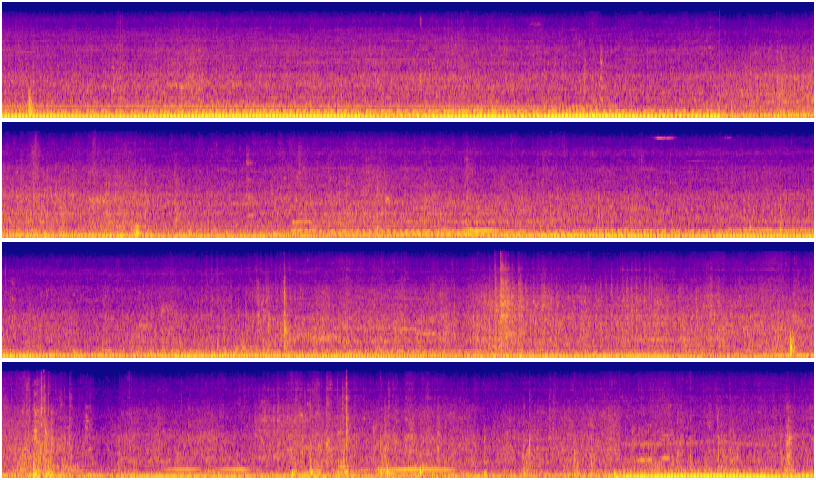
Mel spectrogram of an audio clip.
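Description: Suzuki Samurai engines running at low revs as the rigs crawl over boulders, the low rumble swelling and easing with the throttle. A few sharp knocks in the second half.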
